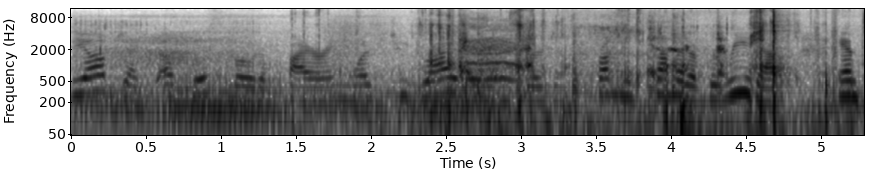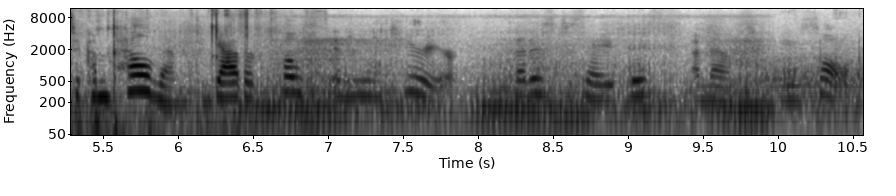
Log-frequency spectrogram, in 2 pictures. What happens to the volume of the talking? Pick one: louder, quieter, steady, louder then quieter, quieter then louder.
louder then quieter.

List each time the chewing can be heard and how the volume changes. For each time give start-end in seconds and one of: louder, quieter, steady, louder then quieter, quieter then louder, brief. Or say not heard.
1.4-7.8 louder then quieter.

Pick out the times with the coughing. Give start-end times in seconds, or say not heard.
2.5-4.4.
